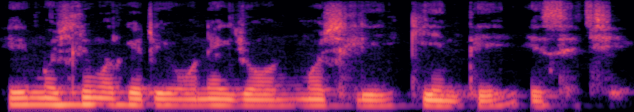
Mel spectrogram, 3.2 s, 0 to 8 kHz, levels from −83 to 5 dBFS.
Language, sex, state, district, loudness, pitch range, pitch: Bengali, male, West Bengal, Jalpaiguri, -19 LUFS, 115-130 Hz, 120 Hz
